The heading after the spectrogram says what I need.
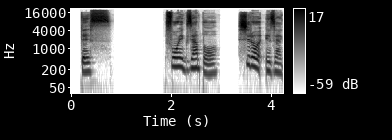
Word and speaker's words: です: Please note that it sounds more natural to pronounce it as "des" instead of "desu" because the "u" at the end is often dropped.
